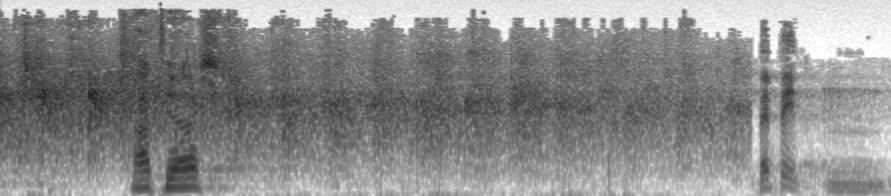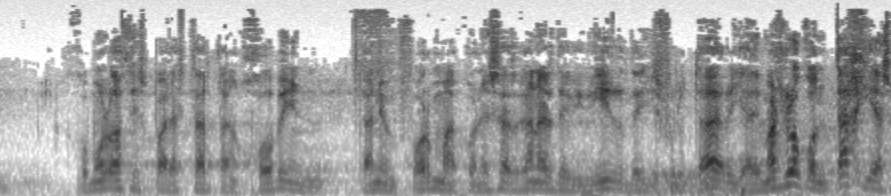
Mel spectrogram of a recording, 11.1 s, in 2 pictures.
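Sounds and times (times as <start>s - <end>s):
audience applause at a live event at the Fundación San Valero: 0.0s - 4.7s
speech: 0.8s - 1.5s, 4.7s - 11.1s.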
